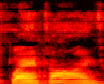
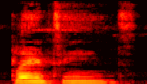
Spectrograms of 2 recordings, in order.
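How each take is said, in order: First: Plantains said as plan-tines, long i in the last part; own way of saying it. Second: Put-on Plantains said as plan-teens; trying it another way. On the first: Asking to be taught the word, his own plan-tines try. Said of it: "however you say it". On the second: After asking to learn the word, a plan-teens attempt. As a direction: try Plantains with the ending like teens. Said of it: "Can you teach me how to say it right?". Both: Shown as a demonstration.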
